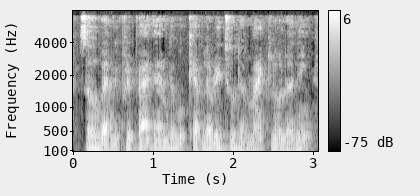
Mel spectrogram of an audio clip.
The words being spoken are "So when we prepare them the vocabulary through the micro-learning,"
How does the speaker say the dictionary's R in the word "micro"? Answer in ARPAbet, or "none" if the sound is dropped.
L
